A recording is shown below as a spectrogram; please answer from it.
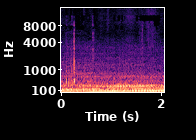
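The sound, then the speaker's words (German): A car drives along at an easy pace: a steady, low engine and road rumble that holds evenly throughout, with no voices over it. “Und fahren gemütlich dahin. Auto.”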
